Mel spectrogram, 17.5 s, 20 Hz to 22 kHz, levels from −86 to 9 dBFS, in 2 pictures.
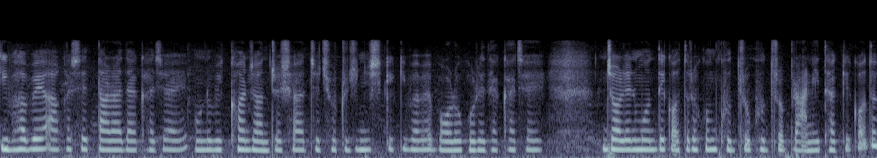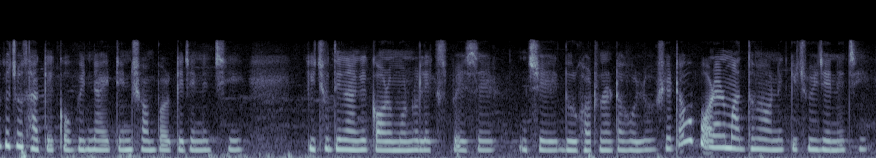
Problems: none marked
